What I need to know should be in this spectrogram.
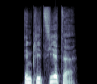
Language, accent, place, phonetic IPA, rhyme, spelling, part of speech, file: German, Germany, Berlin, [ɪmpliˈt͡siːɐ̯tə], -iːɐ̯tə, implizierte, adjective / verb, De-implizierte.ogg
- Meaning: inflection of implizieren: 1. first/third-person singular preterite 2. first/third-person singular subjunctive II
